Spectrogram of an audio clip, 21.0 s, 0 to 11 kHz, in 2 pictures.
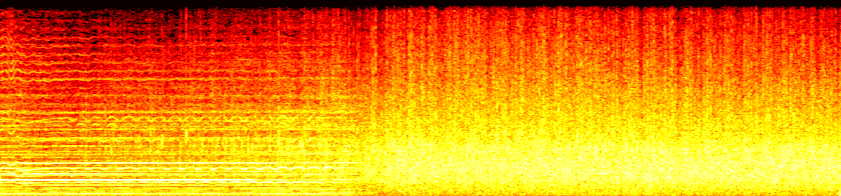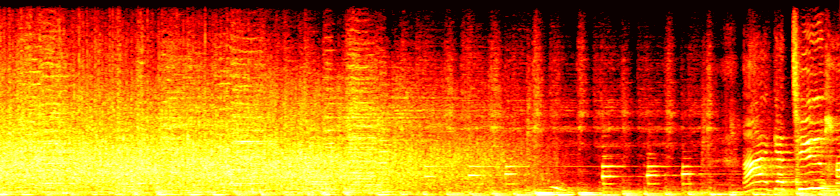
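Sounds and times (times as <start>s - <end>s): live pop song with singing: 0.0s - 4.4s
audience applauding: 2.3s - 17.8s.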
